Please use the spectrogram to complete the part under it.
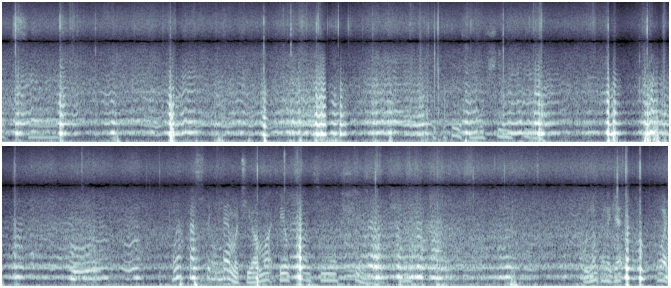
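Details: Agitated bees from a big top bar hive colony during dismantling and relocation; a constant droning hum over twenty seconds, broken by frequent close passes of individual bees and occasional sharp knocks.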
